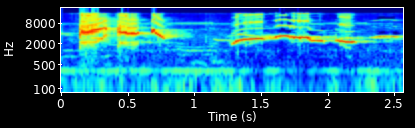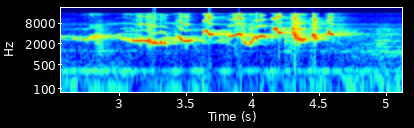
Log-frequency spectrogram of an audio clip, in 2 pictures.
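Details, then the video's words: Oriental magpie-robin in loud, vigorous song, used as therapy to stir other magpie-robins: sharp chirps, then a long wavering whistle and a burst of rising and falling whistled notes, with a faint steady hum behind. "TERAPI KACER LAIN LANGSUNG TERPANCING EMOSI GACOR DOR"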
